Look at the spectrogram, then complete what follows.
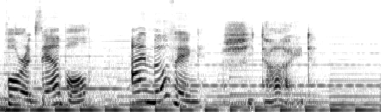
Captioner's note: woman on phone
